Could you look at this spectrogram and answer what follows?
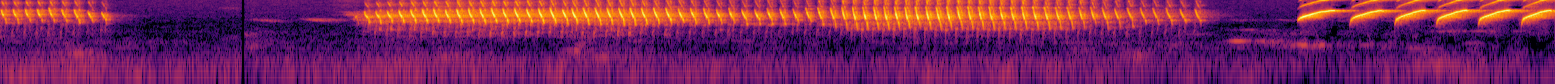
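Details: Canary singing to provoke other canaries into song: short trill, a pause, then a long loud rolling trill lasting about four seconds, silence, and a series of sharp rising-falling notes.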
